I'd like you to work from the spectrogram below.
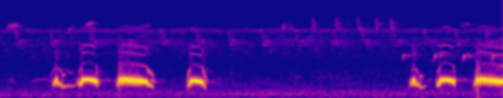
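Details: Decoy spotted dove cooing for bird trapping, Ninh Thuận: two close phrases of soft, low, burry coos, each a quick note leading into a longer slurred croo, separated by a pause of about two seconds.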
